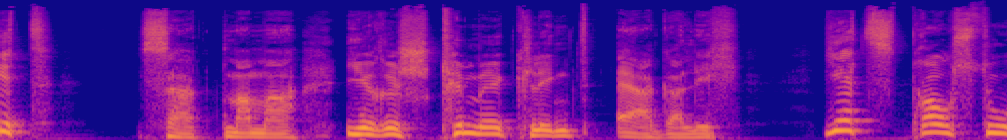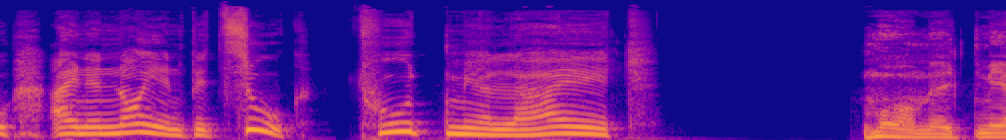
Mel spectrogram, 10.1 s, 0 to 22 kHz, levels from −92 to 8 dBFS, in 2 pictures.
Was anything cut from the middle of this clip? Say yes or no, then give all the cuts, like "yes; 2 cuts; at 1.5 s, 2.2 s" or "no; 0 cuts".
yes; 1 cut; at 6.7 s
